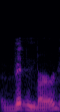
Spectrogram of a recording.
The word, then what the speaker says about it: Wittenberg: Spelled with a W. To us in English, it looks like Wittenberg. But in Germany, they pronounce a W like a V. And so It is literally Wittenberg in Germany.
